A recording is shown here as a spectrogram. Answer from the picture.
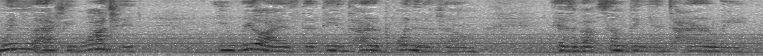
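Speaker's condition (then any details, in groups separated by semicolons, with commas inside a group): Cerebral palsy; wheelchair bound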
